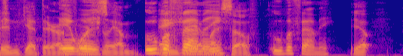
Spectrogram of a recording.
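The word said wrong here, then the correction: Oba Femi: It's Oba.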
